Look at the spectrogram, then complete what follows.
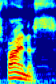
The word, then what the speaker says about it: Phineas: Well see they used to pronounce it almost like with us finest. Yeah finest you know that's it was almost like beginning with an F.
